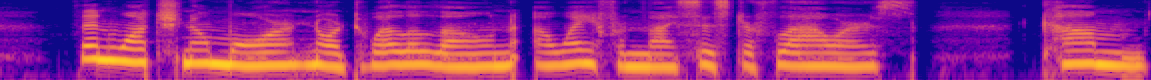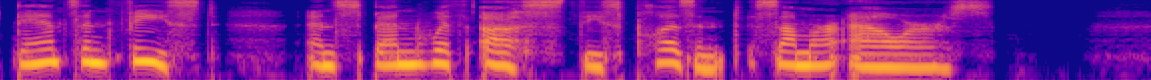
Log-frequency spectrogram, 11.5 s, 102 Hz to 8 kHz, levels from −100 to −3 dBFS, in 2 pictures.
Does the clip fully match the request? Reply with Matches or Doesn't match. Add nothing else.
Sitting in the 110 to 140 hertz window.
Doesn't match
